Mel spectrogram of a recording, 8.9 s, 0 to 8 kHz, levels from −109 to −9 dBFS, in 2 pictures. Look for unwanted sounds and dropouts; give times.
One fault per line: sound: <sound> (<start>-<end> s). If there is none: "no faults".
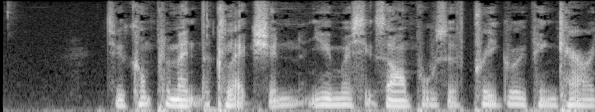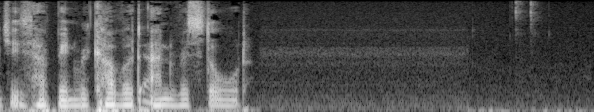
no faults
